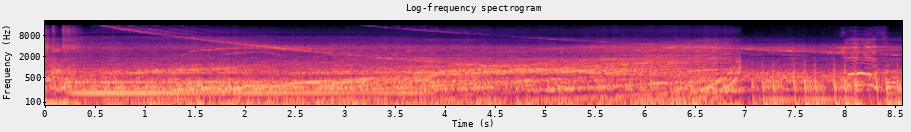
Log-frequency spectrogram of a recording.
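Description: Electronic psytrance music with the beat dropped out: long synthesizer pitch sweeps, one falling from very high over about five seconds and others rising across the middle, over a held low bass drone. The upper sounds thin out about a second before the end.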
